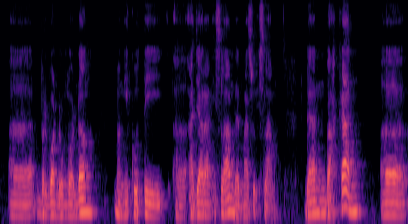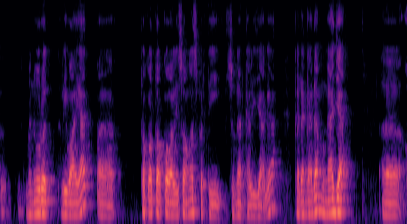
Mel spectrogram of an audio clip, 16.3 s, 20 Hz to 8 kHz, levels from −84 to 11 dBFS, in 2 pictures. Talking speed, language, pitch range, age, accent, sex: 90 wpm, Indonesian, 110-135 Hz, 50-69, native, male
